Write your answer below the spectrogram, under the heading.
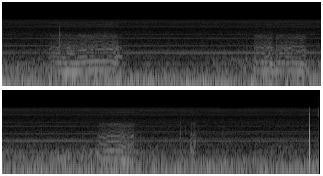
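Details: Shar Pei named Coki snoring: three long, low, rasping snores with a buzzy ridged texture, each lasting about a second and spaced roughly every two and a half seconds, over a steady electrical hum.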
